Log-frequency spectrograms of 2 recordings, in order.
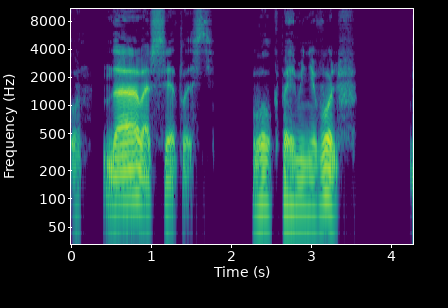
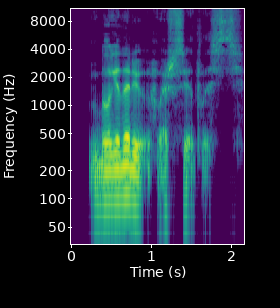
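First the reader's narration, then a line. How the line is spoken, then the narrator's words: Gloomy. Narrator (Russian): мрачно ответил тот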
